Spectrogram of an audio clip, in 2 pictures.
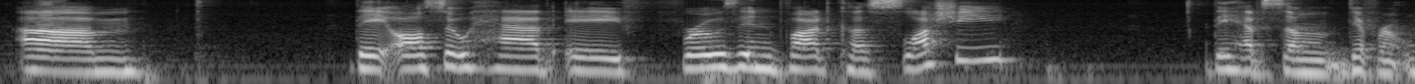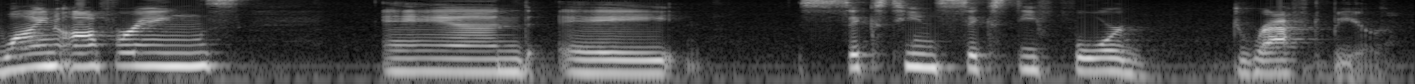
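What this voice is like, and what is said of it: Strong New England accent. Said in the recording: “I have a very New England-y accent”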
